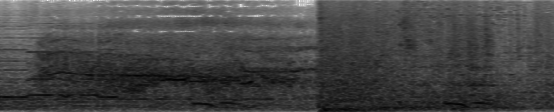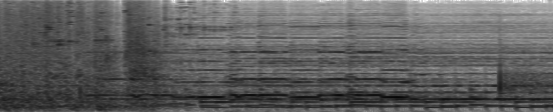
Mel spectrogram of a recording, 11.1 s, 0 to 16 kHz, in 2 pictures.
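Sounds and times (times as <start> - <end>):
car crash: 2.8 - 8.0.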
